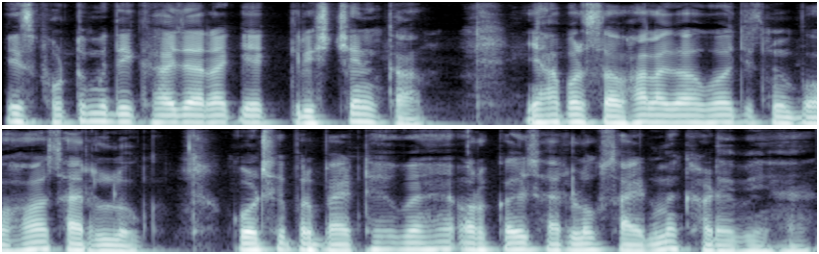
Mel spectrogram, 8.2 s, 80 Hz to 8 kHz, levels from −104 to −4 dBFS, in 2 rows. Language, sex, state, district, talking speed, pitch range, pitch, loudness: Hindi, male, Jharkhand, Palamu, 250 wpm, 105-125 Hz, 120 Hz, -17 LUFS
